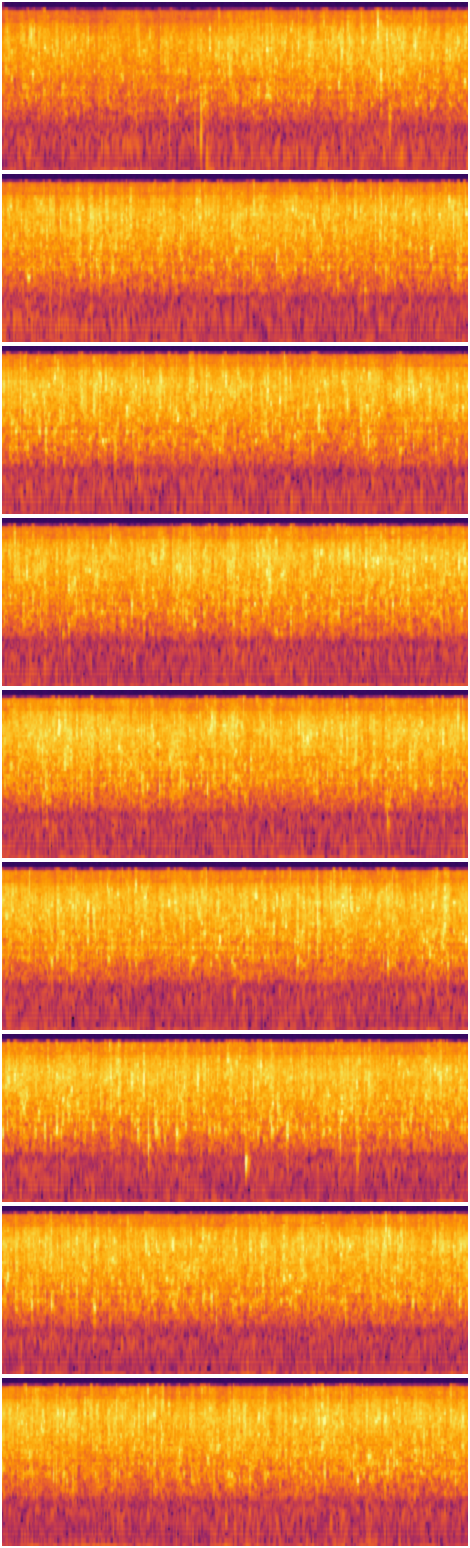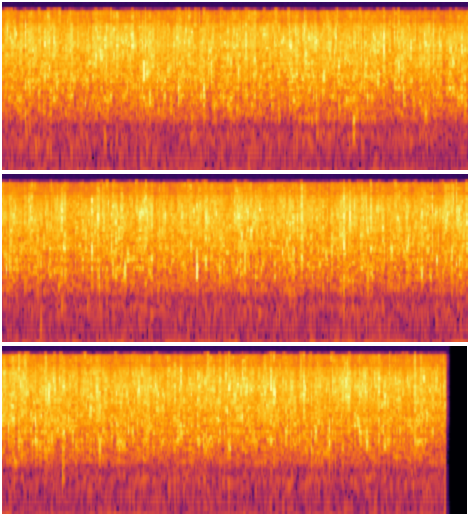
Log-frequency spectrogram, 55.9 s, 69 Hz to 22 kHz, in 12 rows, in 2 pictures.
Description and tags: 11 water stream; water fountain; calming; soothing; near; peaceful; present
water stream; water fountain; calming; soothing; near; peaceful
